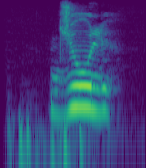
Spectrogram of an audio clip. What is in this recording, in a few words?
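"дзуль", Komi, female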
